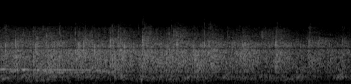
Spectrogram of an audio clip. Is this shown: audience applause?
yes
